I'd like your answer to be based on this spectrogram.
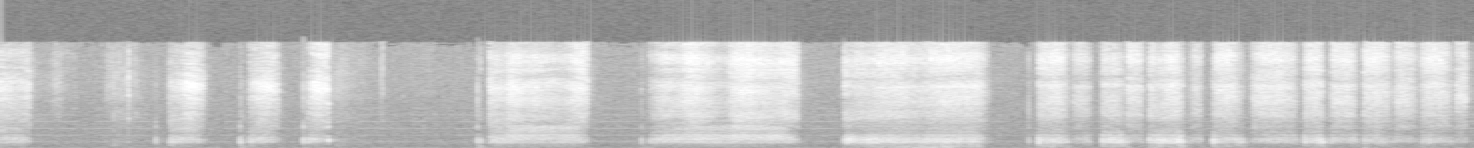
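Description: A charcoal stick is dragged in firm strokes across a kraft paper sketchbook page, scratching and rubbing out wave lines. Dry, gritty scraping comes in repeated bursts of broadband hiss with brief gaps between strokes, some long and sweeping, others quick and choppy.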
